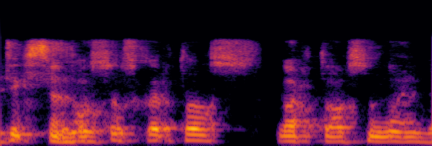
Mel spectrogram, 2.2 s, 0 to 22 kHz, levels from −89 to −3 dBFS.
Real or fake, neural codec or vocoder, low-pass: fake; codec, 16 kHz, 4 kbps, FreqCodec, larger model; 7.2 kHz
